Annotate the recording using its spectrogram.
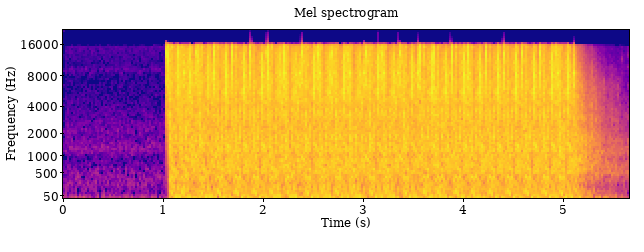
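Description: A rifle fires in a long, rapid, loud burst.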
